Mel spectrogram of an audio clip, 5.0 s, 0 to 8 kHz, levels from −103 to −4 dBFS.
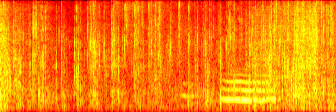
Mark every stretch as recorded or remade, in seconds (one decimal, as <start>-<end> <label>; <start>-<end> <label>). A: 0.0-0.5 remade; 0.5-3.6 recorded; 3.6-5.1 remade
